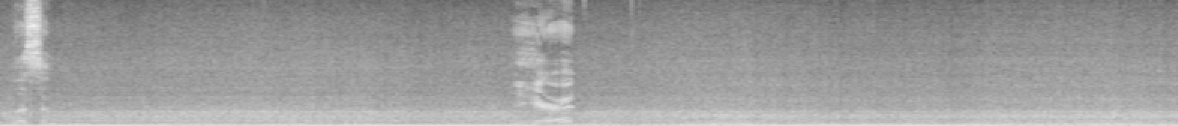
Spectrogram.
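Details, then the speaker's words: Jeep JL Wrangler on the move: deep, oscillating low hum that comes and goes like a rolling wave, felt more than heard, from a vibrating front driveshaft; driveline vibration. "it that is the sound of a front drive shaft vibrating so as you may or may not have been able to hear in the video clip that we just played we now have Drive Line vibrations it's a kind of an oscillating sound that you can almost feel more than you can hear kind of a w w w sound"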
